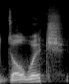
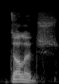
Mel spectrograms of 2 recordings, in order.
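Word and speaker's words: Dulwich: to the same school, Dulwitch. Is that what it's how it's pronounced? They both went to Dwitch. Dulich. Yeah. Dulich.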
